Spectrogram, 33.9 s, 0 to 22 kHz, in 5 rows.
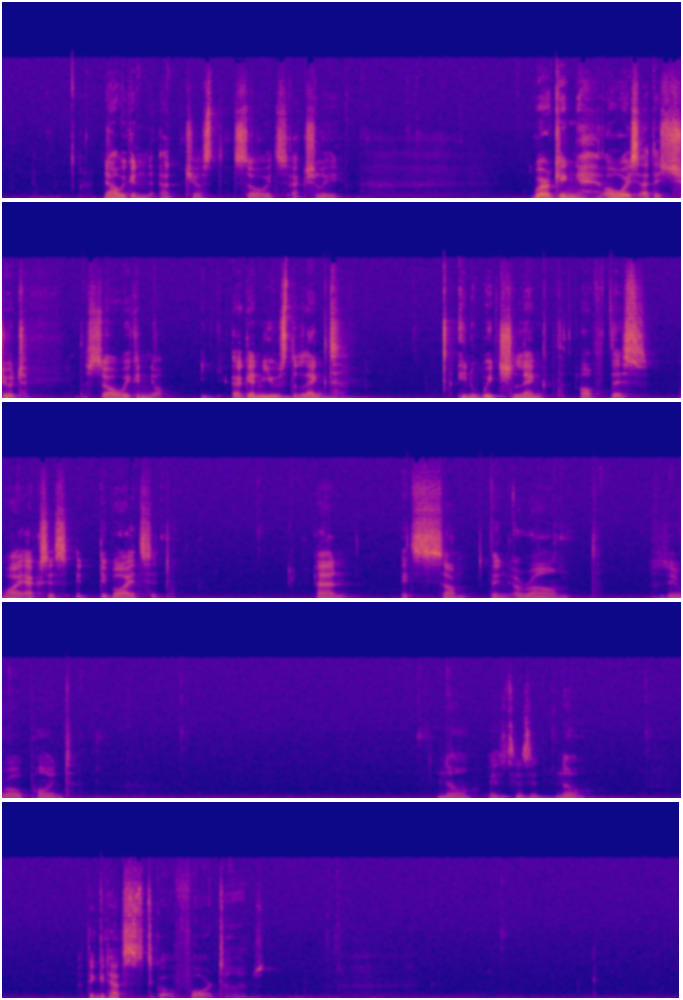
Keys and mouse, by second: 0.0 KP_3, 0.0 KP_5, 0.0 KP_7, 1.4 middle click, 1.6 middle click, 2.1 middle click, 2.5 middle click, 3.1 shift+middle click, 3.5 shift+middle click, 4.2-9.6 drag, 11.0-15.1 shift+drag, 16.3-19.1 shift+drag, 19.5 middle click, 20.2 shift+middle click, 21.1 shift+middle click, 22.3-24.5 shift+drag, 24.7-25.9 middle drag, 26.8-28.2 shift+drag, 29.0 KP_7, 30.4 KP_7, 32.1-33.9 shift+drag.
